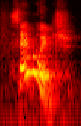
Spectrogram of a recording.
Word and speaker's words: sandwich: Sandwich.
